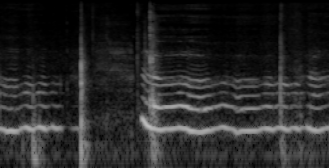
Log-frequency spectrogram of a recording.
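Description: A woman humming a tune with her mouth closed in long, steady held notes: a short note, a sharp click about a second in, then a long held note.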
